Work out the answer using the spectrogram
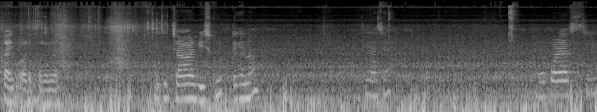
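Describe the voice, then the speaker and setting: Woman, 30s, friendly home vlogger with a fairly high voice, recorded on a phone at home over heavy background noise. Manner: chatty, addresses viewers as friends while showing things. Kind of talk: casual home vlog chat. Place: home, kitchen.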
